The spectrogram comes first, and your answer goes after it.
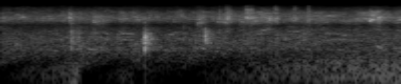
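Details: Fruit bats of a huge roosting colony, said to number a million, at the mouth of the cave at Goa Lawah Temple in Bali; a dense, constant high chatter of overlapping squeaks with brief sharper notes, plus faint outdoor background.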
